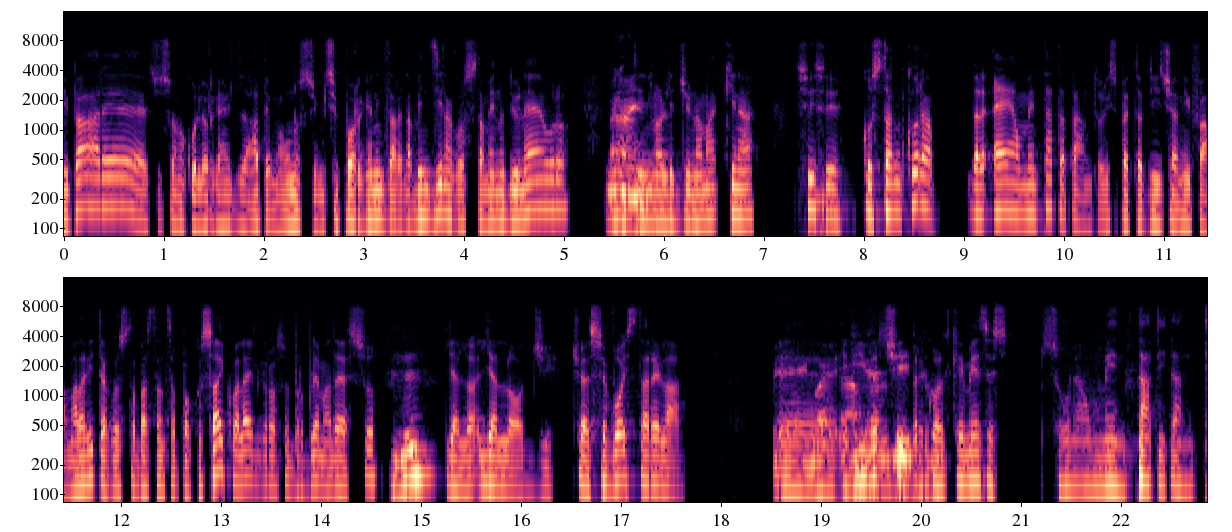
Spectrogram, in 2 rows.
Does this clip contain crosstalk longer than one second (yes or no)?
yes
